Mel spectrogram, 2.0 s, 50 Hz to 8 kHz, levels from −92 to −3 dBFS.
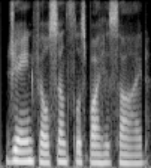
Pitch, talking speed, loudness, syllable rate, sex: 160 Hz, 180 wpm, -17 LUFS, 4.4 syllables/s, female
